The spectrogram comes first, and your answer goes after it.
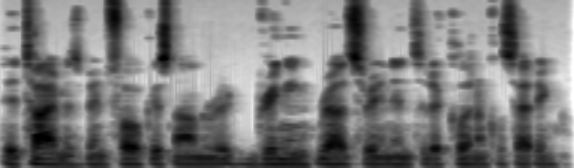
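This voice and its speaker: A man's voice: on the low side, monotone, fast, gravelly, a little mellow, breathy edge. A middle-aged man with a Norwegian accent, answering interview questions in a studio, hesitant and full of filler sounds. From Canada. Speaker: company CEO.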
